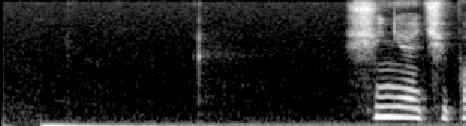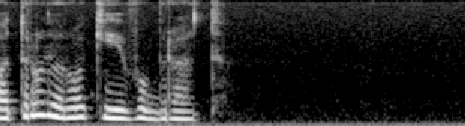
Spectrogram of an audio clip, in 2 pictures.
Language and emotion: Russian, neutral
